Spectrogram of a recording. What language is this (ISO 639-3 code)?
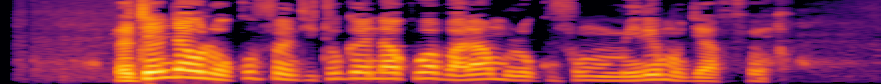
lug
